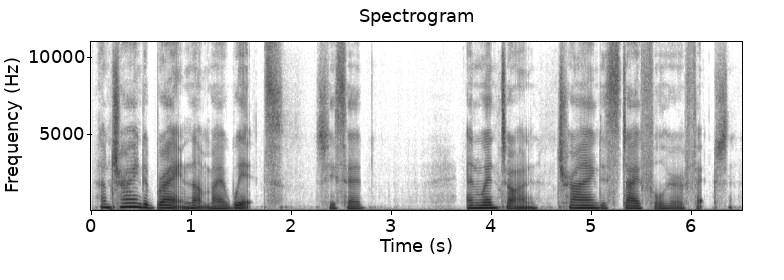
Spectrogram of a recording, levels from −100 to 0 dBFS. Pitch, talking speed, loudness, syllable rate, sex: 175 Hz, 155 wpm, -18 LUFS, 4.3 syllables/s, female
